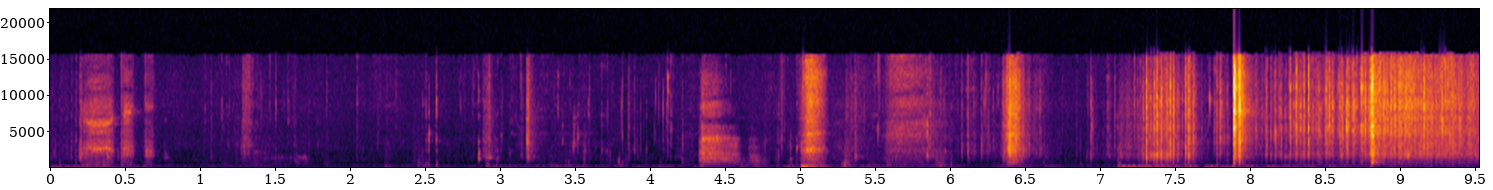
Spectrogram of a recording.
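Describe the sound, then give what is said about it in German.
A two-compartment yogurt cup is folded, giving crinkly plastic crackles and crunches in a few short bursts that grow into a longer, louder rustling stretch near the end, over a quiet background. “Das ist laut. Das ist richtig. Wir haben einfach einen Knickjoghurt.”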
